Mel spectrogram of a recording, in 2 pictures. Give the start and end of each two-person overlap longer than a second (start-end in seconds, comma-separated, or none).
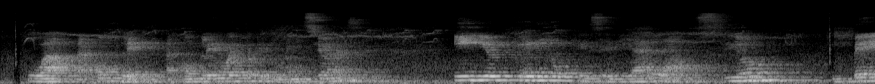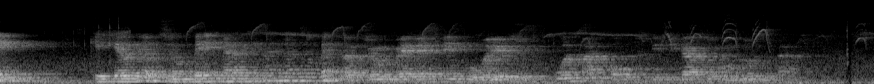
none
